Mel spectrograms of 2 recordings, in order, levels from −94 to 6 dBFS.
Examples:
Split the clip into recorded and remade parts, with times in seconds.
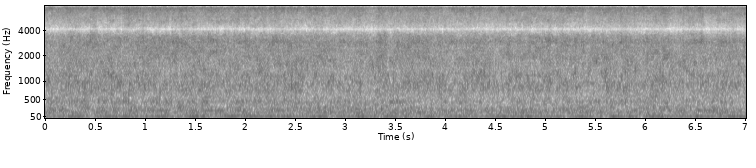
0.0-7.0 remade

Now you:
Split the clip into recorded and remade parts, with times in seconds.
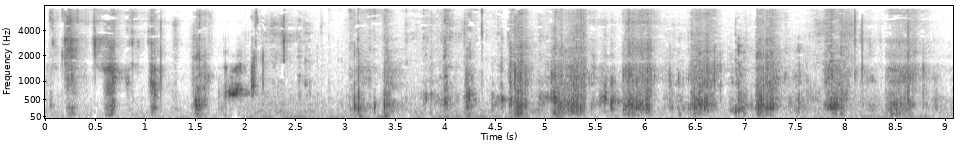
0.0-2.0 remade; 2.0-5.4 recorded; 5.4-6.2 remade; 6.2-8.1 recorded; 8.1-9.1 remade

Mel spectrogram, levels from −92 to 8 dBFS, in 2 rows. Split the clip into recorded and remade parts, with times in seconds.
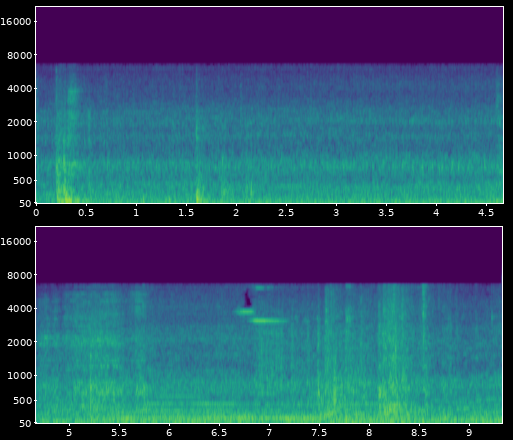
0.0-9.3 recorded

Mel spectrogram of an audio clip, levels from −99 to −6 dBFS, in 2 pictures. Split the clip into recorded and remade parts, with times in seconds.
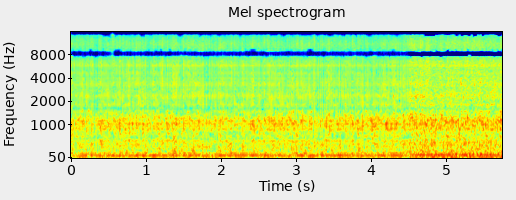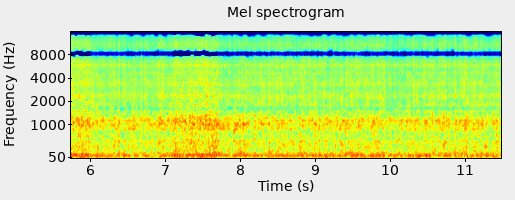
0.0-4.5 remade; 4.5-6.0 recorded; 6.0-7.1 remade; 7.1-7.7 recorded; 7.7-11.5 remade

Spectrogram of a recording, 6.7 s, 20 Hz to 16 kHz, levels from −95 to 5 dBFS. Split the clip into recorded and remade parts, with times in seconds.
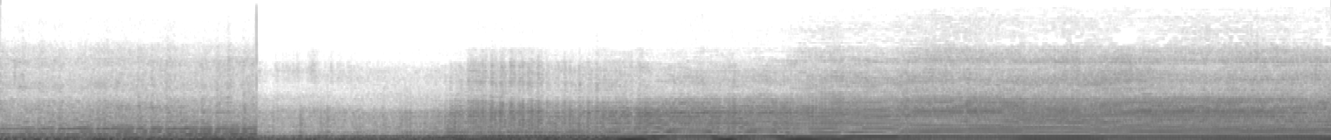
0.0-6.7 recorded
